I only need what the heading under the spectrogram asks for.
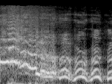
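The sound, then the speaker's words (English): A person's voice imitates a horse whinny in a judged neighing challenge: a high descending cry that drops into a rapid, wavering series of pulsing, laugh-like bleats, loud and alone for just over a second. “Don't need to have a lot of research to know that a horse goes nay.”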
